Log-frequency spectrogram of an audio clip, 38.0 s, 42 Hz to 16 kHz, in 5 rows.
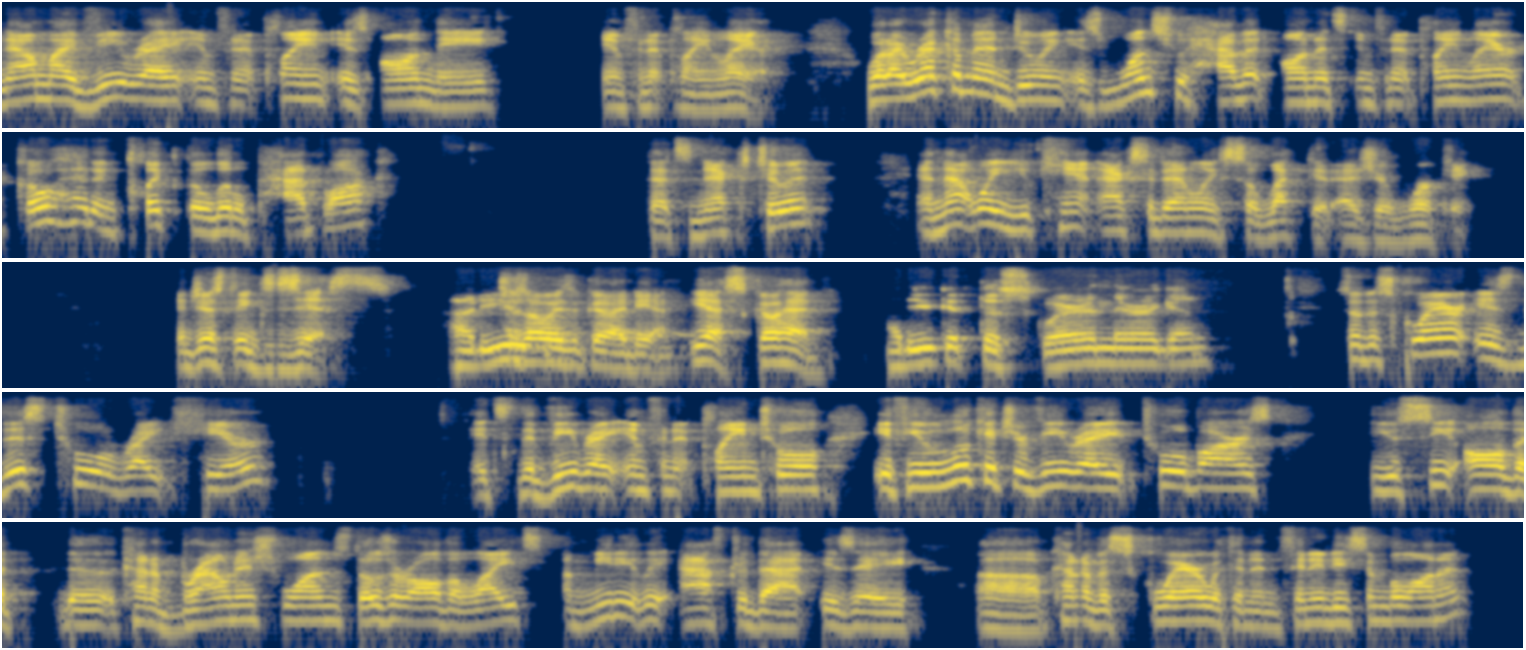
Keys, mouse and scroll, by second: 2.8 click, 3.7 click, 6.7 F15, 10.2 click, 13.5 click, 13.7 click, 14.5 click.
